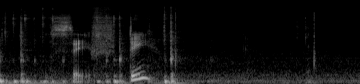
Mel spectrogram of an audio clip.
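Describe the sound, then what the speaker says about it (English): Someone types on a computer keyboard in a quick burst of light, close clicks mixed with a spoken word. The room goes quieter afterward, with only a few scattered taps. "I'm typing around a can of soda here"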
